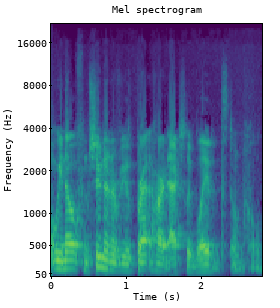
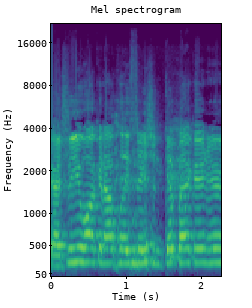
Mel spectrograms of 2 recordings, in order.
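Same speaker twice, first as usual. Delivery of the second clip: higher, hammed-up pleading; mock Vince; 11 semitones higher than usual. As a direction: call the sponsor back. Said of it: "It's like".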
